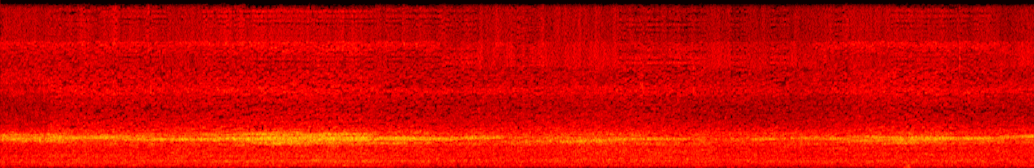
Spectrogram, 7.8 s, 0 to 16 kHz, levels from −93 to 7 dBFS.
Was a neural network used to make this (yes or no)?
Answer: no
